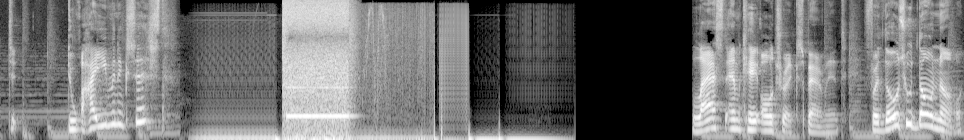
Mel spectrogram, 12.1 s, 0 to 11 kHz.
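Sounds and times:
steady whining tone: 0:02.4 - 0:04.7
crackly noise: 0:02.4 - 0:07.2
loud burst of static: 0:02.4 - 0:07.2
low electrical buzz: 0:02.4 - 0:07.2.

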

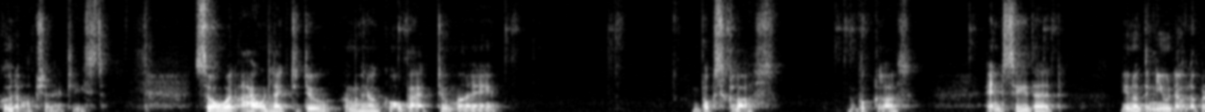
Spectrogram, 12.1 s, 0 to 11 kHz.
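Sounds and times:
computer mouse clicks: 0:05.0 - 0:05.2, 0:06.1 - 0:06.9, 0:08.3 - 0:08.7.

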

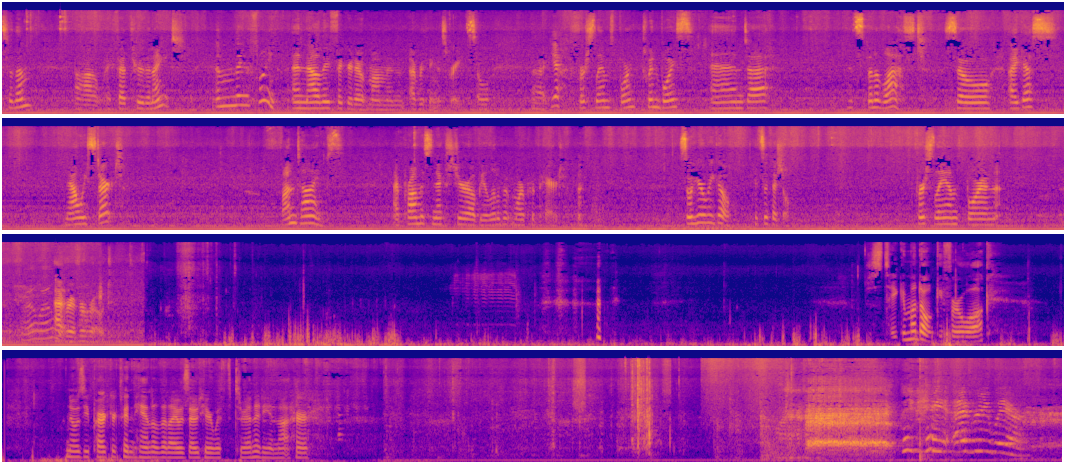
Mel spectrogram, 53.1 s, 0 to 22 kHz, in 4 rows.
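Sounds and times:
low rumbling and rustling: 0:00.0 - 0:53.0
faint bleat-like animal call: 0:32.2 - 0:33.0, 0:49.7 - 0:51.0, 0:52.5 - 0:53.0.

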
